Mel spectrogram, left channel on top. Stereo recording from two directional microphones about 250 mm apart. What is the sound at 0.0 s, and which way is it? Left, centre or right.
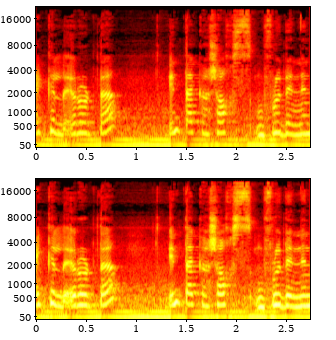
A woman's voice, centre.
